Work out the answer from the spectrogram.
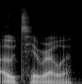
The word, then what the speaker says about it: Aotearoa: So when I'm going to try and include that Aotearoa.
